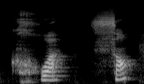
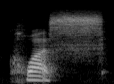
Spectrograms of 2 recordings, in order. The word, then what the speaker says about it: croissant: C'est pas "kwa", votre gorge doit vibrer. "Croissant". Et ensuite, on a le son "oi". Ça, je pense que c'est pas trop compliqué : "croi". Le double "S" qui se prononce ssssss et pas "croizant". Le "A" nasal qui forme la voyelle nasale "an" "croissant" et le "t" qui est muet. Ne prononcez pas le "t" à la fin de ce mot, "croissant".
